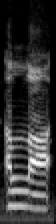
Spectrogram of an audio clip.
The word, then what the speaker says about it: Allah: Because the word Allah, if preceded with a Dhamma and a Fatha, is full mouth. If preceded with a Kasra, that means Zir, then it is pronounced lightly.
